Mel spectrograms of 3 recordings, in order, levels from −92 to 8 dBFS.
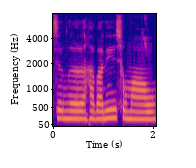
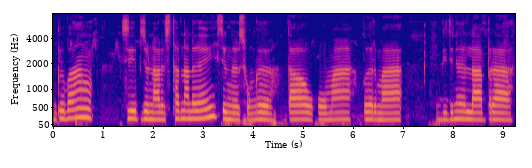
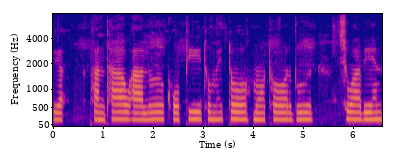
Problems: low volume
